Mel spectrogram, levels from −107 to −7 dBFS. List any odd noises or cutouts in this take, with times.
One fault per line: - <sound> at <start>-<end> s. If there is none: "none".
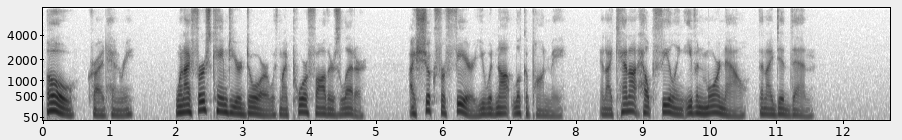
none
